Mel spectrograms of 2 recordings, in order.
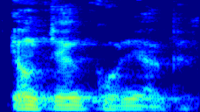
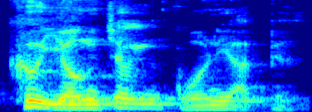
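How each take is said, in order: First: 영적인 권위 앞에서 repeated much softer, like an afterthought; soft echo. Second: Said in the usual way. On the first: Shown as a demonstration. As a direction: let 영적인 권위 앞에서 fall away quietly.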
